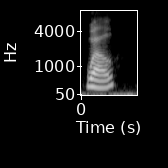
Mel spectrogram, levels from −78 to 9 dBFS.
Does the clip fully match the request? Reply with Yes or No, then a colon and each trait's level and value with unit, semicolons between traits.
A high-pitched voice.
Yes: high, 230 Hz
